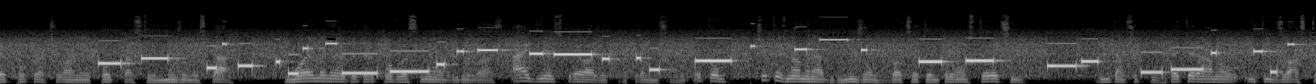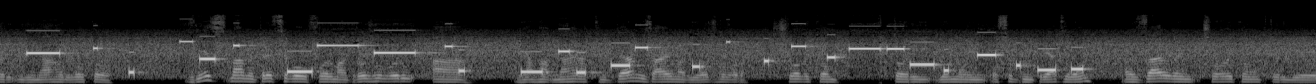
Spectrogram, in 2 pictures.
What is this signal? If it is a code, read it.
Electronic bleeps of random pitch and length, with radio hiss and speech in Slovak. There is no code.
